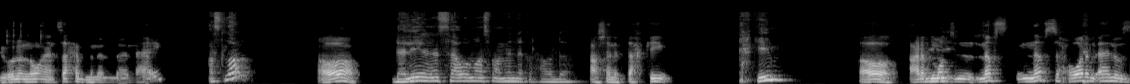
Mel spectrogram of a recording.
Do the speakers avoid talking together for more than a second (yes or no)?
yes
